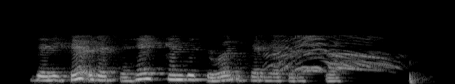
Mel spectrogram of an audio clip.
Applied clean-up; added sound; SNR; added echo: classical method WPE with log-MMSE.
